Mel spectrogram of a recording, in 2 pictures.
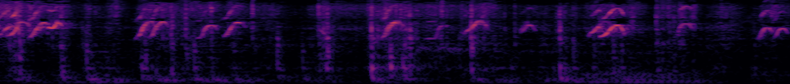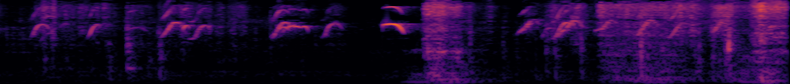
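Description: Young chicks raised at home peep continuously in rapid, high, overlapping chirps, close by, with a few louder bursts and some soft rustling. No one speaks.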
